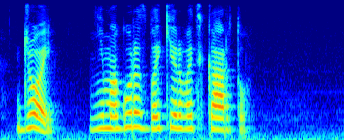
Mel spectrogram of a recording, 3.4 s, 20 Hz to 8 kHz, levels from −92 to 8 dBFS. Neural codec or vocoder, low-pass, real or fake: none; 7.2 kHz; real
